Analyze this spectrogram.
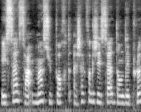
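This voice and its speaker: Her pitch is high and her pace fairly quick. The woman's intonation stays fairly even. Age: 20s. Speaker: knitting podcaster. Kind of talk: casual chat. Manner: hesitant, many fillers.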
